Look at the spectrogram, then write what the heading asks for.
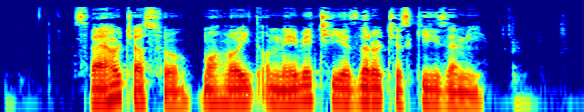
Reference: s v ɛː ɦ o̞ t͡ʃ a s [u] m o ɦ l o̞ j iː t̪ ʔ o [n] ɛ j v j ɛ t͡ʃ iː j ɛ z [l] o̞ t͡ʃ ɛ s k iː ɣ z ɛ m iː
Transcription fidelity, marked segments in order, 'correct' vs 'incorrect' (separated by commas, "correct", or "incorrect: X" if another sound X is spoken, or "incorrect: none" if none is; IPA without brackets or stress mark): correct, correct, incorrect: ɾ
